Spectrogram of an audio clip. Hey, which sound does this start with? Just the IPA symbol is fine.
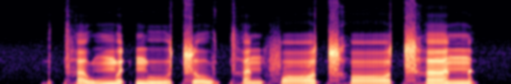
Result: t̪ʰ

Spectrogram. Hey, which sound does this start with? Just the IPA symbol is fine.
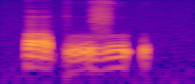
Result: ɔ̰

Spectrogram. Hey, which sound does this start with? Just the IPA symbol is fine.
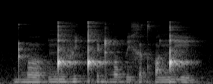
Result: ɖʱ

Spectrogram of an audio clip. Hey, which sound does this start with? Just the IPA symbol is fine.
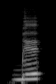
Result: ɡ͡b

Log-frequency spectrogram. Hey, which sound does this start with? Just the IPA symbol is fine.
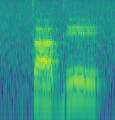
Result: t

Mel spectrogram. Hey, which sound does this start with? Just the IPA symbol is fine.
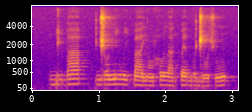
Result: ɡ͡b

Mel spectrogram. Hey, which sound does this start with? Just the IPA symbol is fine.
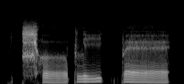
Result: t͡ɕʰ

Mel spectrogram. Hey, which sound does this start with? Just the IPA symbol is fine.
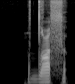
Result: dˤ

